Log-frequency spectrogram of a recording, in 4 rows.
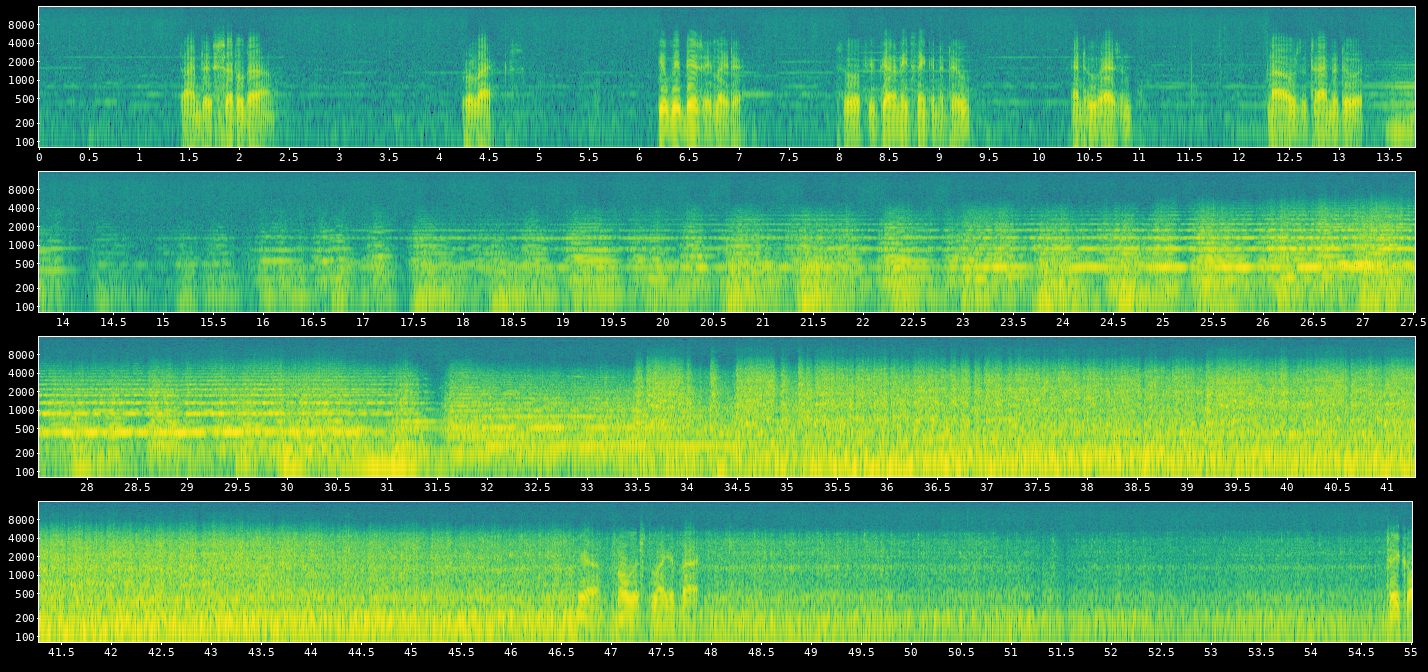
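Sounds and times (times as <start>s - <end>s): orchestral music with brass: 6.2s - 45.0s
radial aircraft engine running: 7.9s - 55.0s.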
